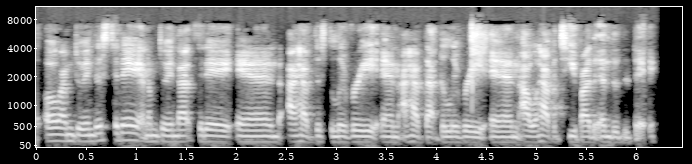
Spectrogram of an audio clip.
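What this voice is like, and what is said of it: Flat monotone delivery. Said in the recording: “In meetings, I am now monotone.”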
